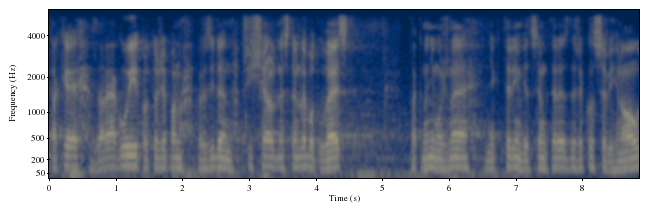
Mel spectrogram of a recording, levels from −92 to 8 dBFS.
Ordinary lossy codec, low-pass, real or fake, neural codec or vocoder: AAC, 32 kbps; 5.4 kHz; real; none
